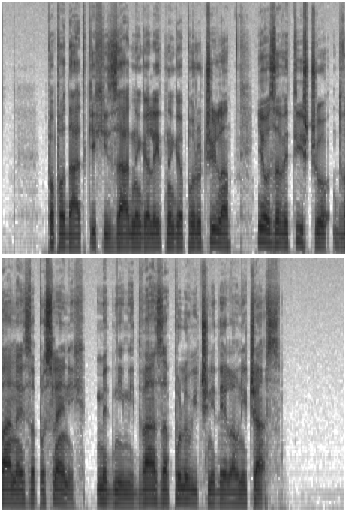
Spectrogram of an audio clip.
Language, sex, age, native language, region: Slovenian, male, 18-29, Slovenian, Gorenjska region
